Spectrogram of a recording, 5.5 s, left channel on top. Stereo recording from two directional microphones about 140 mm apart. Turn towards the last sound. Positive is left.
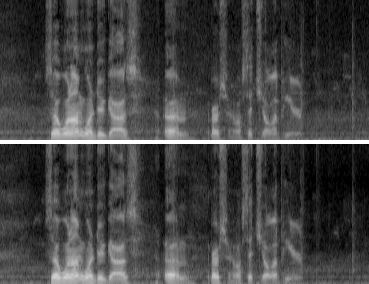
turn(degrees=-55)  # may be behind; listen again after turning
